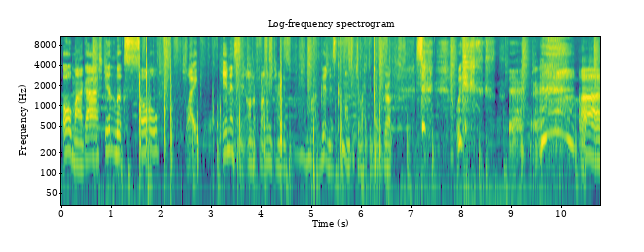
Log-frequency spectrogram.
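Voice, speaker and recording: A man giving a casual tour of his manga collection at home, chatty and self-correcting, laughing at himself and calling his viewers y'all. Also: high-pitched. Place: home room with shelves.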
